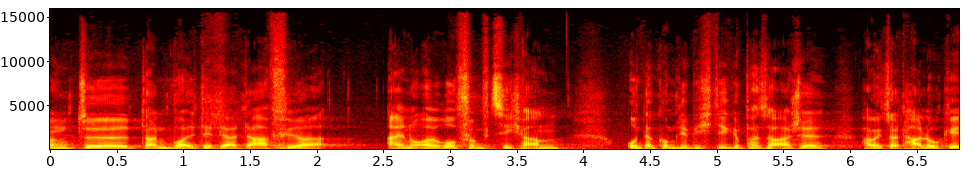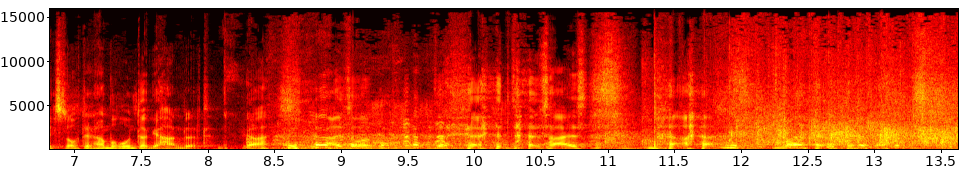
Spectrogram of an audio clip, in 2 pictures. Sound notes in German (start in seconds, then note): 9.8 Gelächter; 11.1 Applaus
